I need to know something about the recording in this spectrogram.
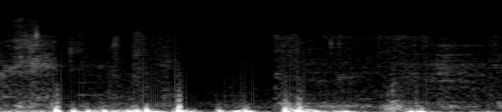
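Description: A drum band rehearsing in Hasselt on a Tuesday evening, heard only as muffled, booming low thumps in a loose, uneven rhythm, with no voices.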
